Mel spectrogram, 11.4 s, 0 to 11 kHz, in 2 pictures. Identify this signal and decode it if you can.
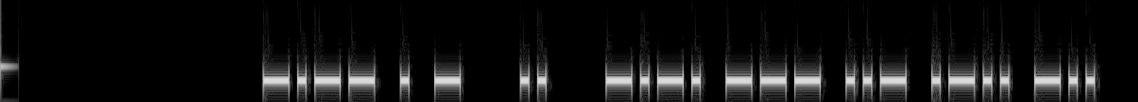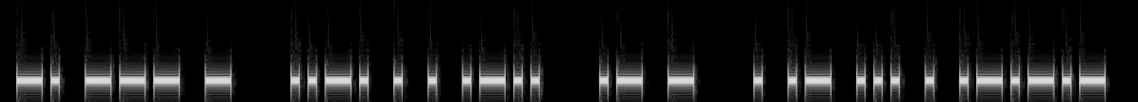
Morse code, heard as a keyed tone, about 28 wpm, 700 Hz. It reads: YET I COULD NOT FEEL AT EASE.
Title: Sentences from Top 1000 Words - Review Part 1 - 28wpm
